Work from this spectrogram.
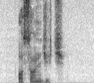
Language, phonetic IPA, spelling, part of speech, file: Polish, [ɔˈsɔ̃ɲd͡ʑit͡ɕ], osądzić, verb, Pl-osądzić.ogg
